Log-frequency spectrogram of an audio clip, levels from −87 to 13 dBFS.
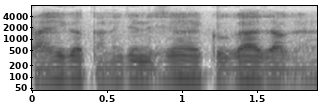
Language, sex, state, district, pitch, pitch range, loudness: Chakma, male, Tripura, Dhalai, 90 Hz, 85-90 Hz, -21 LUFS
